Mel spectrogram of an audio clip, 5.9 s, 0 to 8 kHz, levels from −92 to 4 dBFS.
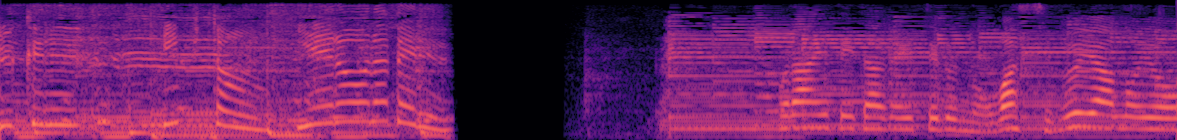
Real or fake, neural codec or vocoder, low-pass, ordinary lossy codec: real; none; 7.2 kHz; none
